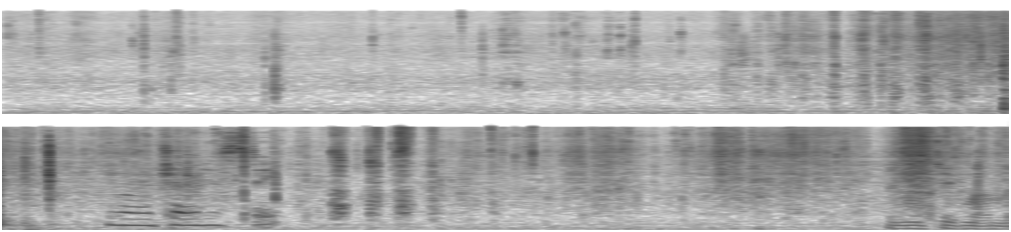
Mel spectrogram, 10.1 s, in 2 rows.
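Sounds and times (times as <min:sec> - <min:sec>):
chewing and eating: 0:00.0 - 0:05.0, 0:06.0 - 0:08.9.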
